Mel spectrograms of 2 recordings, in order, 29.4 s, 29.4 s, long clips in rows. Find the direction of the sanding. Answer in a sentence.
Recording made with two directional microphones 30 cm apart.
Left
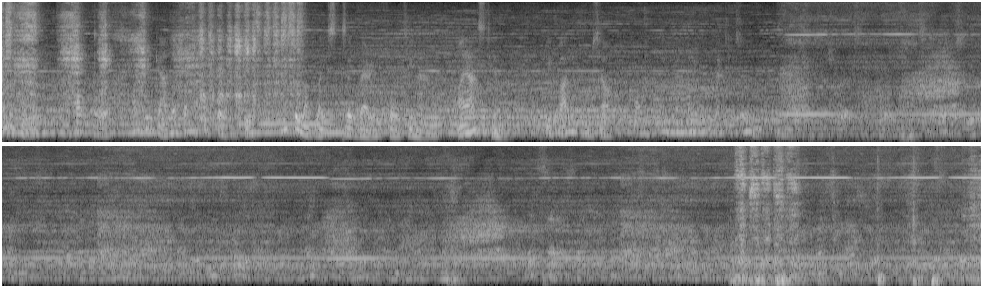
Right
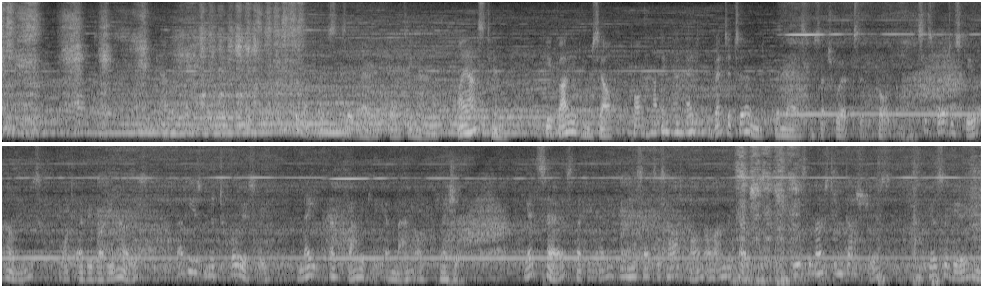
You can hear the sanding on the left.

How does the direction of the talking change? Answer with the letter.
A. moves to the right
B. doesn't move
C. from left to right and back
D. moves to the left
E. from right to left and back
A.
